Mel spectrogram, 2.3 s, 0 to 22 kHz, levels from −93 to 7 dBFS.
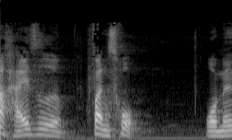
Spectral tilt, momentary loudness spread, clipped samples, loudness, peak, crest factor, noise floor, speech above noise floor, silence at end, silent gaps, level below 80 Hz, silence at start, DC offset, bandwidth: -5.5 dB/octave; 9 LU; under 0.1%; -27 LUFS; -8 dBFS; 20 dB; -58 dBFS; 33 dB; 0 s; none; -58 dBFS; 0 s; under 0.1%; 11.5 kHz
